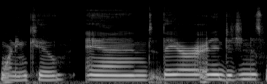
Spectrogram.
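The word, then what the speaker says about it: Mourning Coup: So I play Morning Coop on here a lot, and it's spelled M-O-U-R-N-I-N-G space C-O-U-P, Morning Coop.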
